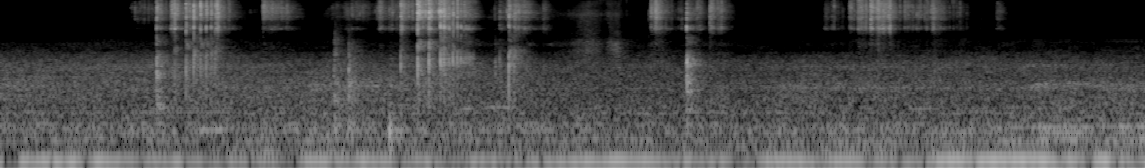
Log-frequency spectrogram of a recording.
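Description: Small purple rattle-ball cat toy, hanging from a string on a wand, rattling in short bursts about half a dozen times as it swings and gets batted by the cats.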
